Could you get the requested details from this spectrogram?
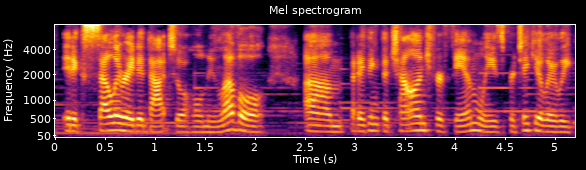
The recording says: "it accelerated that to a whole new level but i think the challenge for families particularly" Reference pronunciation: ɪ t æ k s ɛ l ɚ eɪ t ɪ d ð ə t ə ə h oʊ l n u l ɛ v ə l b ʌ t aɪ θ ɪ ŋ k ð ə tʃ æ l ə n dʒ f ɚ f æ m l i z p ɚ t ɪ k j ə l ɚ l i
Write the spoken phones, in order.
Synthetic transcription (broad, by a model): ɪ t æ k s ɛ l ɚ eɪ t ɪ d ð ə t ə ə h oʊ l n u l ɛ v l b ʌ t aɪ θ ɪ ŋ k ð ə tʃ æ l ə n ʒ f ɚ f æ m l i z p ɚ t ɪ k j l ɚ l i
